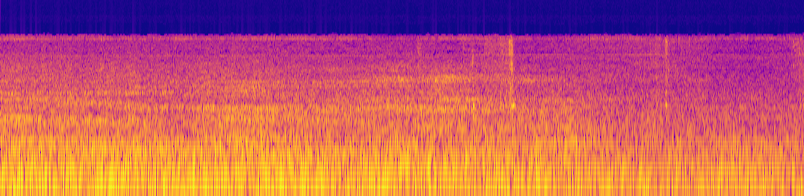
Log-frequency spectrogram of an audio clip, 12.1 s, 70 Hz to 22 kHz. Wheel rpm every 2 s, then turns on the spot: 0, 0, 0, 0, 0, 0.
none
